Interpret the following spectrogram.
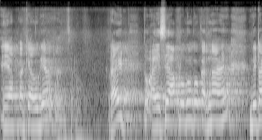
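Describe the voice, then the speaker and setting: A young man teaching a maths lesson, explaining step by step and repeating key terms back as questions to his students. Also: very high voice. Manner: calls students "beta". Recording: echoey room with faint background noise.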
